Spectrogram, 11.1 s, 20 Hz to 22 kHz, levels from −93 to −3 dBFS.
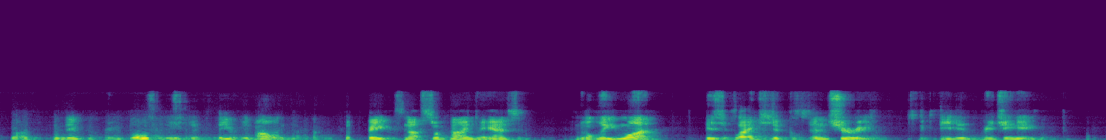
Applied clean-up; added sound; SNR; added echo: neural mask model DeepFilterNet 3.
